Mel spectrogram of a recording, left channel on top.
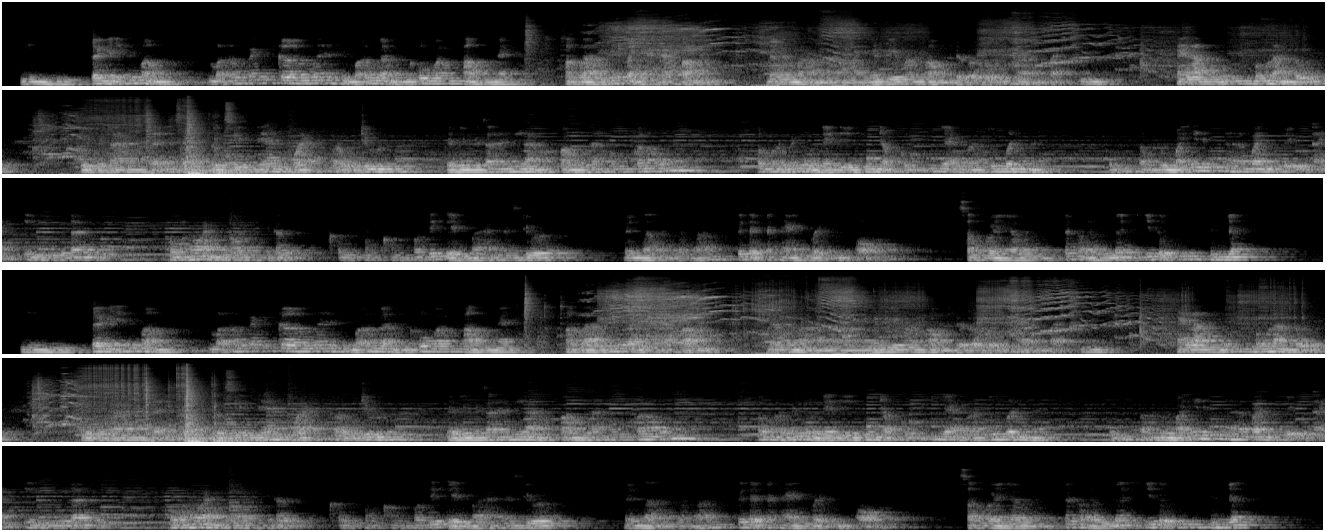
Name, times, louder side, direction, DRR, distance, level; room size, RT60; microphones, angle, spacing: voice 1, 0.2-5.1 5.6-7.2 7.6-11.0 11.7-13.3 14.0-17.3 17.7-20.2 20.8-23.7 24.3-27.6 28.1-29.5 29.8-32.1 32.7-35.4 36.1-38.8, left 1 dB, 50° left, -1 dB, 0.7 m, -24 dB
sound 1, 5.1-16.3, right 3 dB, 65° right, 0.4 m, -31 dB
sound 2, 13.9-29.0, equal, 10° right, 0.5 m, -37 dB
2.3 x 2.2 x 3.2 m, 0.88 s
head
